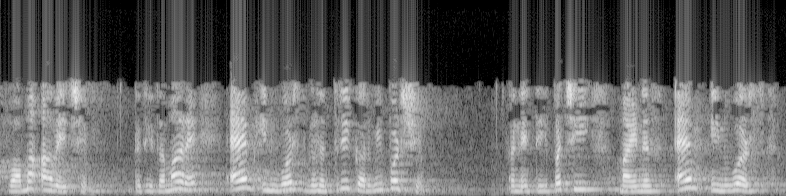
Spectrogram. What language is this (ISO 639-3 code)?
guj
